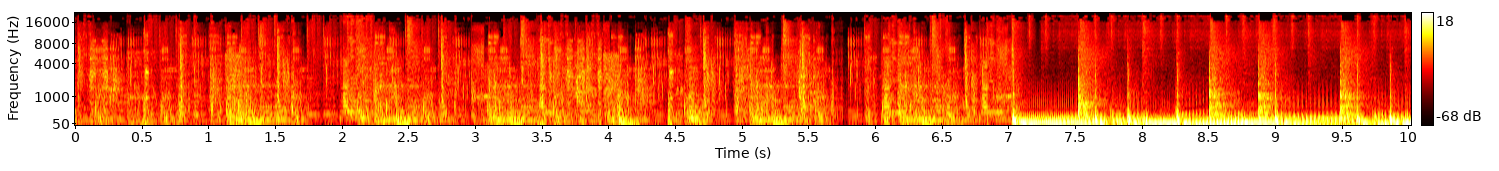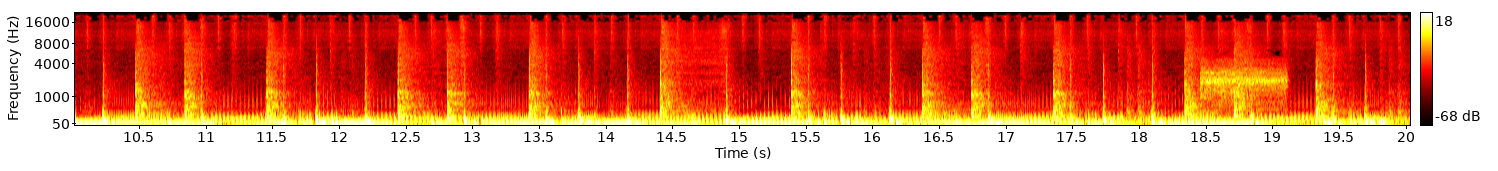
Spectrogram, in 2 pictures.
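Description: A loud, harsh industrial-style song plays as a short musical break with no talking, a noisy, clattering opening giving way after about seven seconds to heavy bass and relentless, rapid pounding percussion.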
